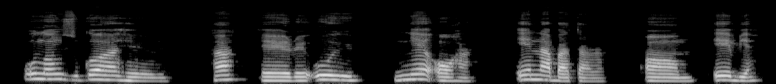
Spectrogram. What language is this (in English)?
Igbo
